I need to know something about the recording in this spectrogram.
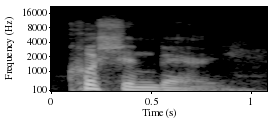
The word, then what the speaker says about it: Cushenberry: It's pronounced Cushenberry. Either way. Like purple Cushenberry.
